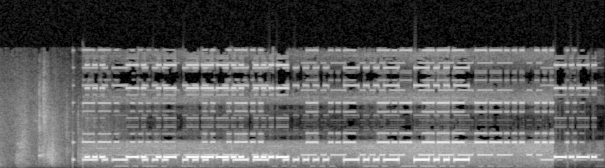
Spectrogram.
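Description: Intro sound effect of radio tones: rapidly keyed electronic beeps switching between two pitches over a band of radio-style hiss. About halfway through the last second the hiss drops away and a single beeping tone keys on and off in a Morse-like rhythm.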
